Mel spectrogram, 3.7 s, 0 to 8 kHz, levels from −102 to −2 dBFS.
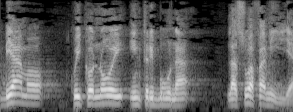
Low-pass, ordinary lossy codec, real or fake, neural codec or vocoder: none; none; real; none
